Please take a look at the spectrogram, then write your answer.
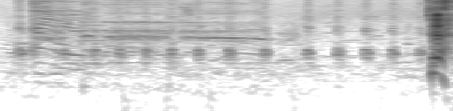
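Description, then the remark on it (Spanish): Chickens cluck in a steady series of short, repeated calls, with higher chirping from chicks overhead, ending in a sudden loud squawk, as a hawk goes after the chicks. “Ahí está el guaraguau detrás de los pollitos.”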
